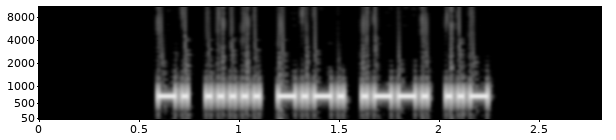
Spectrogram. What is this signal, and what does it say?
Morse code, heard as a keyed tone, about 38 wpm, 700 Hz. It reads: N5CPU
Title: USA Call Signs - 5 Characters - 4x Character Spacing - 40wpm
